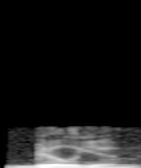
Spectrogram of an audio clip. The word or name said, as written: billion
